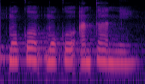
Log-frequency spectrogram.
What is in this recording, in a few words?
"Round", Naasioi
